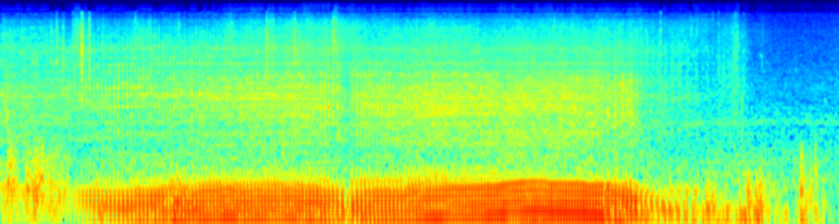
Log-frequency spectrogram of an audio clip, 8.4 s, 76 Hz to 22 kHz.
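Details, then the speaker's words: 1984 Honda ATC three-wheeler, single cylinder, riding in first gear: runs evenly a few seconds, then sags and dies as if out of fuel despite gas in the tank; carburetor suspected, to be cleaned. Fuel-starvation stall. "Well, that didn't take long. It acts like it's out of fuel, but there's still gas in the tank, so I suspect something is going on with the carburetor."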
